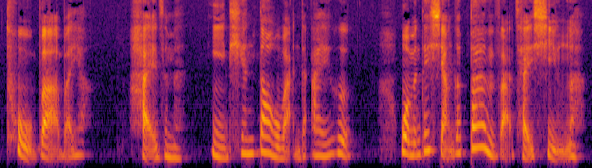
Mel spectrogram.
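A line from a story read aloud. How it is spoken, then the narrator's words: Crying. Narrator (Chinese): 兔太太哭着说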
